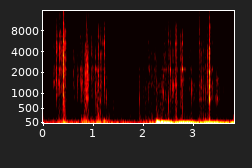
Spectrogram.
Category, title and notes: Sound effects > Objects / House appliances
Tape Recorder Rustle
The rustle of handling a small handheld Sony M-470 micro-cassette tape recorder, actively loaded with a tape.
electronics, handling, rattle, rustle, tape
